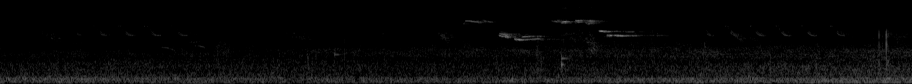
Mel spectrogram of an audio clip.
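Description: Small birds singing: series of quick, descending high chirps, with a louder, nearer burst of calls around the middle, over a low steady background rumble.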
